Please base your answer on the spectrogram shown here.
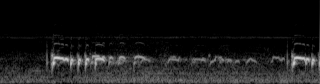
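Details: Local perkutut, or zebra dove, with a clear, loud, fast song, played to coax silent doves into singing. A sudden burst of quick stuttered coos fades into a soft, drawn-out cooing, then a loud note returns.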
